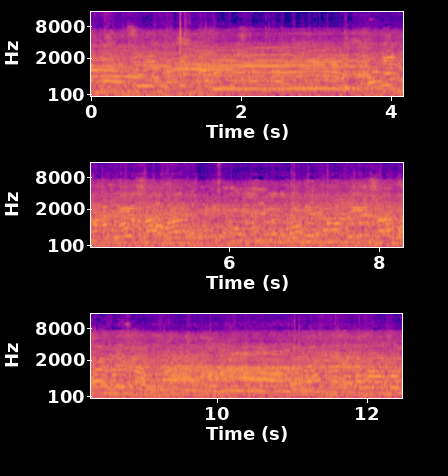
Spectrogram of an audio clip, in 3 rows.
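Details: Young Sahiwal bull at a busy cattle market, 13 February 2025, as a Dhaka farmer looks to buy: long, low drawn-out moo with a steady harmonic tone, over constant crowd chatter and market noise.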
